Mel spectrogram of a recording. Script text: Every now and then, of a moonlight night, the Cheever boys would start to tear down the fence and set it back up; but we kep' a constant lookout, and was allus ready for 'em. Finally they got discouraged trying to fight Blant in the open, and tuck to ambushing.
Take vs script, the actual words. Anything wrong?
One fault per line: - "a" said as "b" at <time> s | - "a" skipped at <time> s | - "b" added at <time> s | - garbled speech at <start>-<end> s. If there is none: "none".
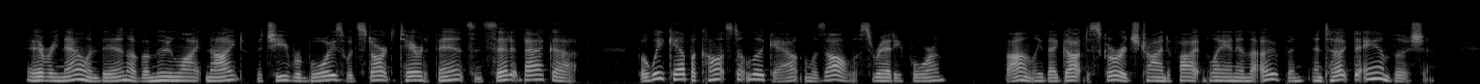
- "down" skipped at 4.2 s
